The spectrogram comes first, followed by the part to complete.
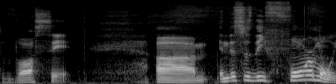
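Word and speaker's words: você: formality to and then we have vosse okay so it's vosi and this is the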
